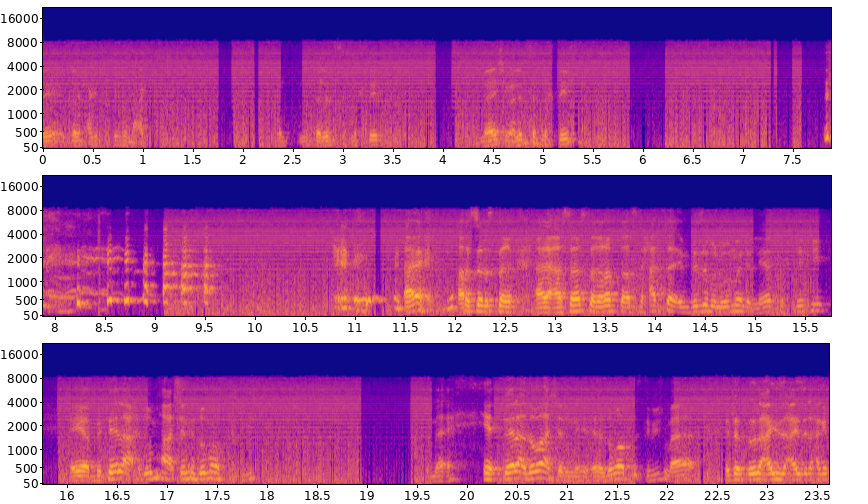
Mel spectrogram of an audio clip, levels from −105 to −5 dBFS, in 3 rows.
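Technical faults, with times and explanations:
throughout: computer activity noise. A buzzy, scratchy layer pulsing at around 200 Hz, only roughly 10 dB below the speech, swells and fades with the machine's workload, not the talker, as load changes disturb the audio ground. Spectrograms show flickering comb lines unrelated to speech energy.
1.77–2.48 s: jitter buffer speed-up. To drain a packet backlog, the receiver cut pitch-period-sized slices totalling about 50 ms, so the speech runs at 106% speed with unchanged pitch and sounds briefly hurried. The waveform shows squeezed syllables, while spectrogram harmonics keep their spacing.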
